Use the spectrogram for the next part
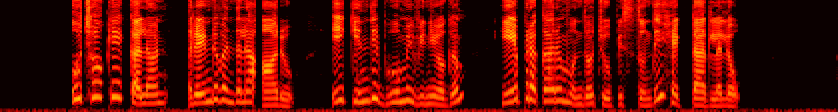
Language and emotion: Telugu, neutral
